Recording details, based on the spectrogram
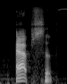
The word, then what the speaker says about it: Absinthe: That is my review on Absinthe. – Fun. – Did I say that right? – You did.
